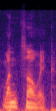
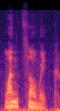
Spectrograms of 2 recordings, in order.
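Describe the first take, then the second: The two takes are said the same way.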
